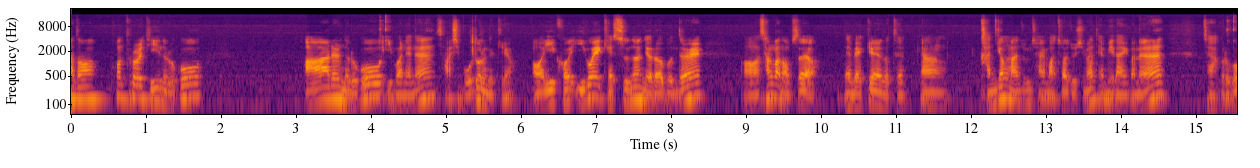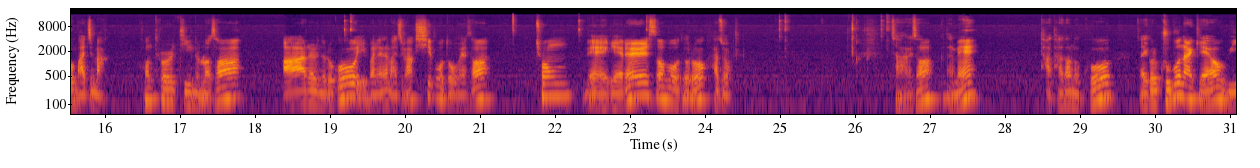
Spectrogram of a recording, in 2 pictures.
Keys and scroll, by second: 3.4 r, 5.4 Return, 18.4 r, 19.6-20.5 typing, 24.4 Escape, 28.6 u.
